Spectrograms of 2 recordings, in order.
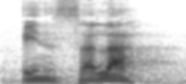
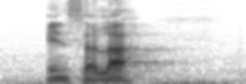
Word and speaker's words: ensalada: La pronunciación exacta de esta D varía entre una fricativa, ensalada, una aproximante más suave, ensalada, o puede desaparecer por completo, ensalá. De hecho, en Chile prácticamente nadie pronuncia ensalada. En Chile la gente pronuncia ensalá.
